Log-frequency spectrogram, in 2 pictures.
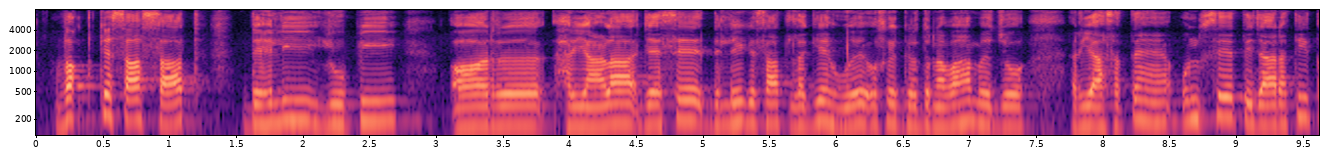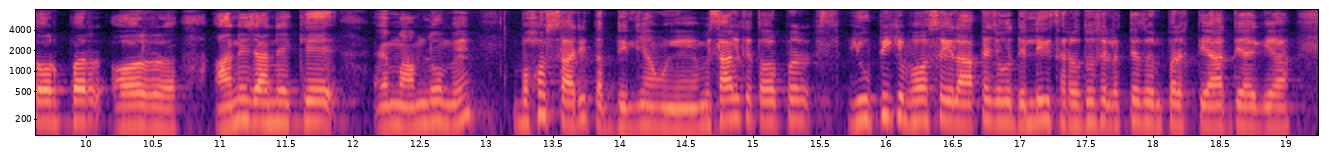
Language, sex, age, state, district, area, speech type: Urdu, male, 18-30, Delhi, South Delhi, urban, spontaneous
